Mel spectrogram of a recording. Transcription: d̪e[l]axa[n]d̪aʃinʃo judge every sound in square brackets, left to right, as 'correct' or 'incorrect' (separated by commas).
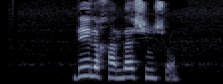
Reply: correct, correct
